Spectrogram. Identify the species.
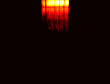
Antaxius difformis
